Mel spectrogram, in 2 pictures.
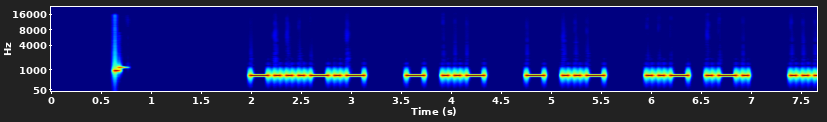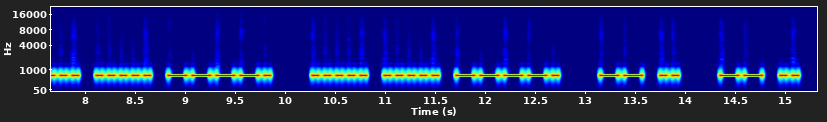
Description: Morse code, heard as a keyed tone, about 20 wpm, 650 Hz. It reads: <BK> TU TU UR 559 559 MI MI
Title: POTA QSO Practice - 20wpm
